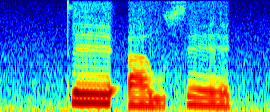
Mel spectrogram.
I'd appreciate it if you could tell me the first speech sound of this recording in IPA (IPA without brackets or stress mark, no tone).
t̪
